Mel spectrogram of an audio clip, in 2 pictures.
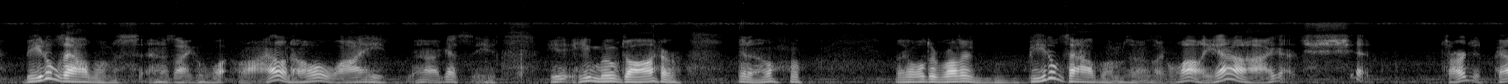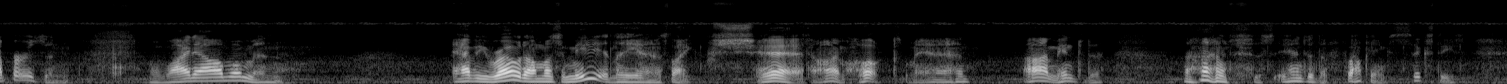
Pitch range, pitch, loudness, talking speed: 95-125 Hz, 110 Hz, -22 LUFS, 125 wpm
